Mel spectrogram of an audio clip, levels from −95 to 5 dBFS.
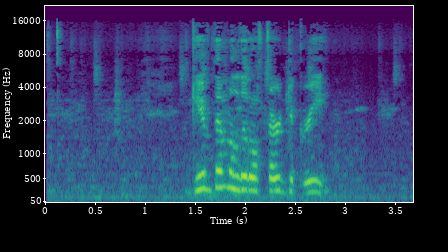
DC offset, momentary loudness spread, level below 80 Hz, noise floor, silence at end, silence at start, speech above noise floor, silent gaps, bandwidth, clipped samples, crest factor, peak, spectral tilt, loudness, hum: under 0.1%; 18 LU; -54 dBFS; -48 dBFS; 0.85 s; 0.1 s; 33 dB; none; 16.5 kHz; under 0.1%; 18 dB; -2 dBFS; -3 dB/octave; -16 LUFS; none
